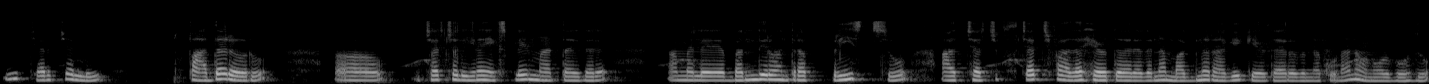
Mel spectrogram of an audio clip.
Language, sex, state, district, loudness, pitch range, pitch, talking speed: Kannada, female, Karnataka, Belgaum, -30 LUFS, 185-215 Hz, 195 Hz, 100 wpm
